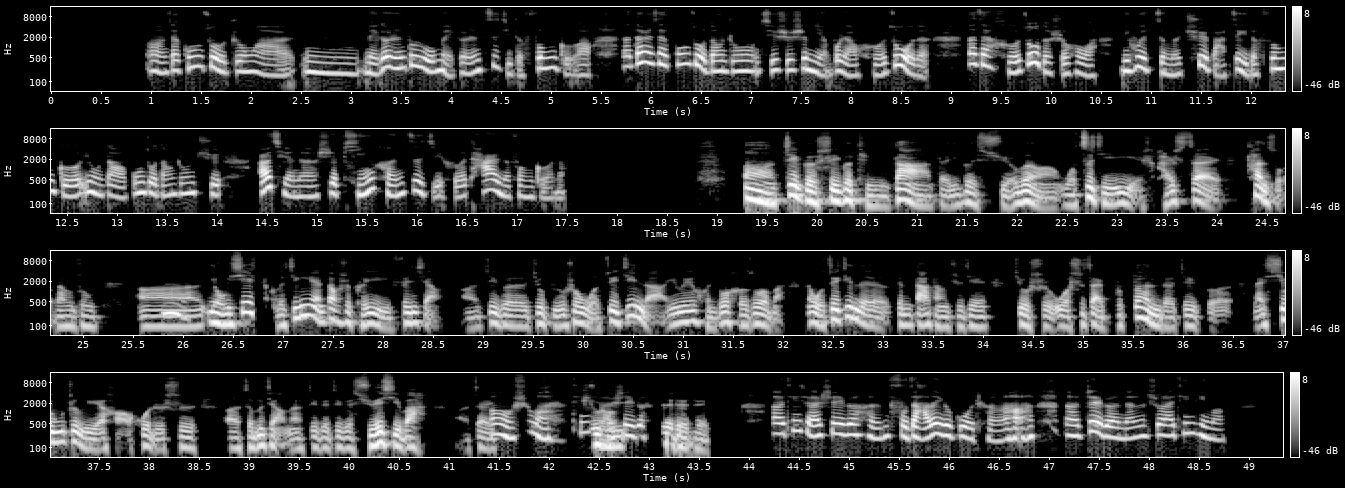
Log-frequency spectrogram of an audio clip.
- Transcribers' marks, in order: teeth sucking; chuckle; laughing while speaking: "啊"
- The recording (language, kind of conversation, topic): Chinese, podcast, 合作时你如何平衡个人风格？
